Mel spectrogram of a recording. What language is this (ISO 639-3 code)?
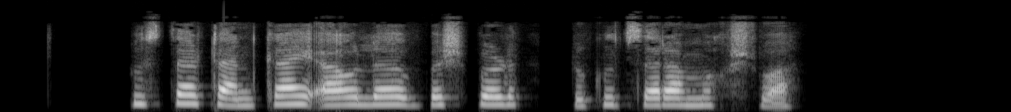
pus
